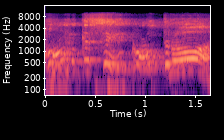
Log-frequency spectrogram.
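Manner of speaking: high, loud, amazed, astonished laughing voice.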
